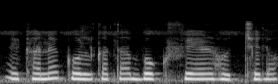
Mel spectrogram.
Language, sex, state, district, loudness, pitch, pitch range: Bengali, female, West Bengal, Kolkata, -13 LUFS, 250 Hz, 245-255 Hz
